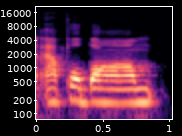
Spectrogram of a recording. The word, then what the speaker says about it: Applebaum: 2 great books that I recommend by Anne Applebaum, is how you pronounce it, called The Red Famine, that talks about Stalin trying to exterminate Ukrainians in the 30s.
